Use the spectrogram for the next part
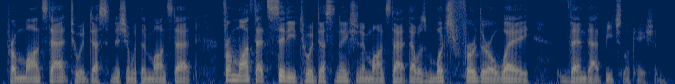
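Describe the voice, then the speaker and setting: A man's voice: lowish voice, no echo. A man doing casual livestream commentary as he reacts to a game, opinionated and emphatic, in an argumentative way. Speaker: streamer reacting to game voice lines.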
